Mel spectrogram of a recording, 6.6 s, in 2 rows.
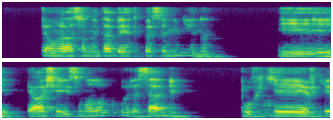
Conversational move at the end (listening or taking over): listening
